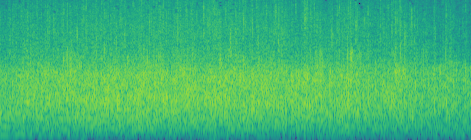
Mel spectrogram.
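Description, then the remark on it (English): A crowd applauds steadily at Fairhaven on Easter morning, wishing Happy Easter to people joining from other locations, a dense wash of clapping that stays loud and even throughout, with no voices standing out above it. “It's just by applause.”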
